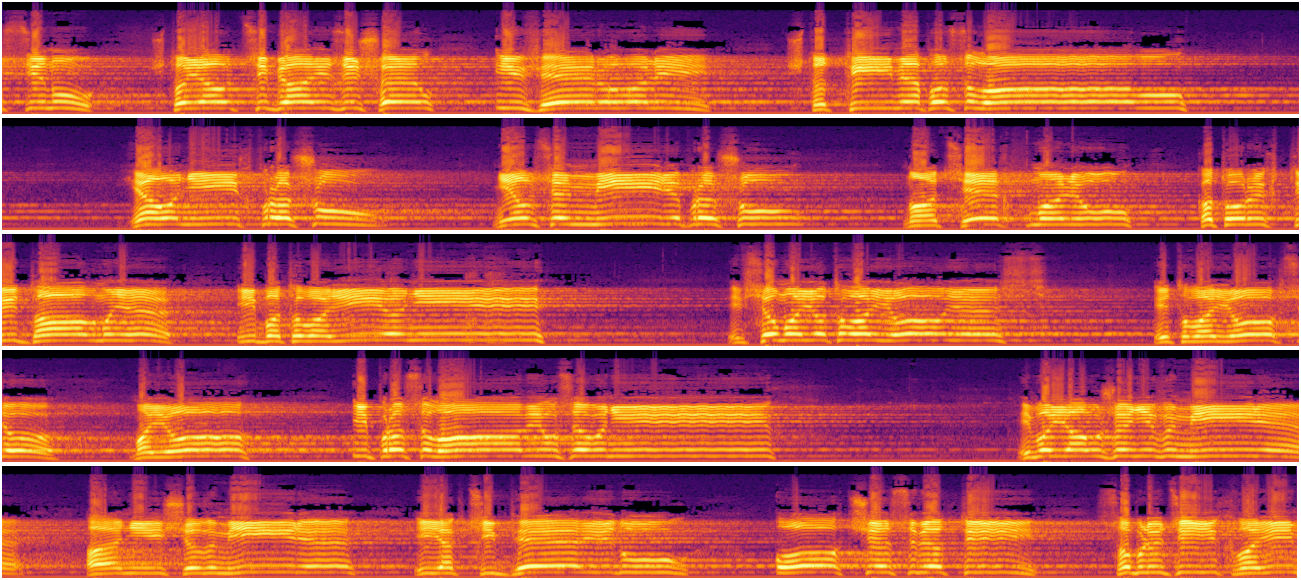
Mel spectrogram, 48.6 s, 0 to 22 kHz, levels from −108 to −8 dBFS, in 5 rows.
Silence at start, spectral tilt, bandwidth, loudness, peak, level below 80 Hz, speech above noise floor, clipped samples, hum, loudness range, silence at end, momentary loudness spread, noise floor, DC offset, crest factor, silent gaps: 0 s; -2.5 dB/octave; 15.5 kHz; -10 LUFS; 0 dBFS; -48 dBFS; 35 dB; 0.2%; none; 3 LU; 0 s; 14 LU; -46 dBFS; under 0.1%; 12 dB; none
